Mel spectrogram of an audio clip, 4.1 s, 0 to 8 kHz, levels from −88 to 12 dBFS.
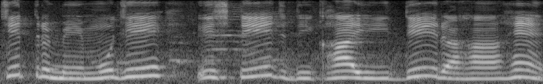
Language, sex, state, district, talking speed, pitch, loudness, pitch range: Hindi, female, Madhya Pradesh, Katni, 115 wpm, 245 Hz, -16 LUFS, 210-275 Hz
